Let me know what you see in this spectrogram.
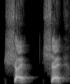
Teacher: तो यहां पर जो आपका ऊपर वाला जीभ का हिस्सा होता है, मुंह नहीं, जो जीभ का मेन बॉडी वाला हिस्सा होता है वो ऊपर के तालु को हल्का सा टच कर रहा होता है। वेलर की अपन बात करते हैं तो आपका जीभ का जो फ्रंट हिस्सा है वो क्या करता है, नीचे की साइड मतलब कोमल तालु को टच करता हुआ रहता है। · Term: पैलेटल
